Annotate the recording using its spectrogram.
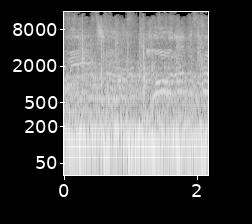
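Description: Rock music with the sound of a skateboard riding along a wooden ledge mixed in under it.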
